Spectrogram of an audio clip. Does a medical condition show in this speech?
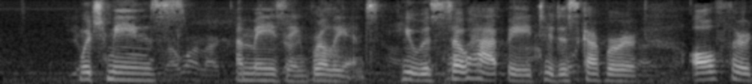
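No.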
